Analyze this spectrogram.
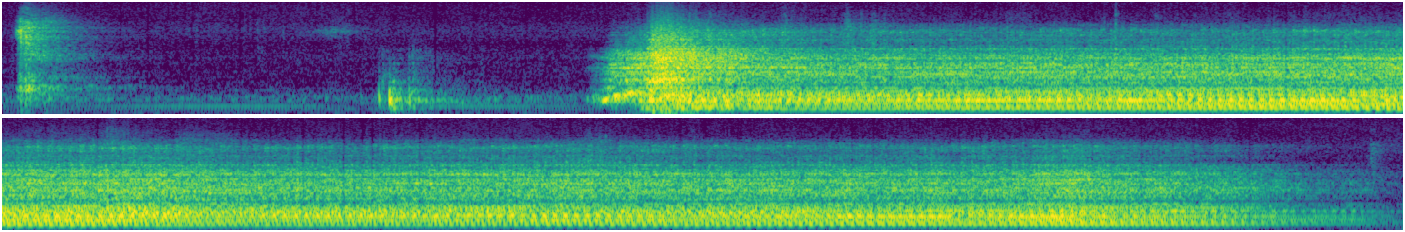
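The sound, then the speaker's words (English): A small lawnmower engine catches after a brief pull and then runs steadily at a loud, even drone, with no voices, until it fades slightly at the end. “The sound of a lawnmower reminds me that it's time to enjoy God's summertime.”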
